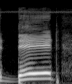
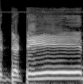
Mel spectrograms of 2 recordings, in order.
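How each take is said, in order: First: डेट in one syllable, long 'ay'; डेट rhyming with 'late'; correct reading. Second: डटे mis-read as two syllables, 'da-tay', last one drawn out; डटे as a literal 'da-TAAAY'; wrong reading. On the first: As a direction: say डेट with silent final e. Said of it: "इसे पढ़ेंगे डेट". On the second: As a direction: stretch the wrongly sounded e of डटे. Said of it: "इसे डटे नहीं पढ़ेंगे". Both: Shown as a demonstration.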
